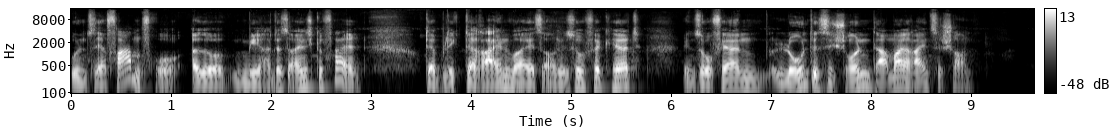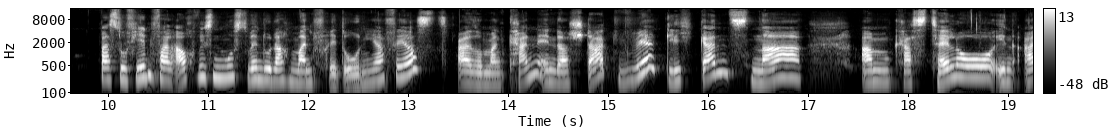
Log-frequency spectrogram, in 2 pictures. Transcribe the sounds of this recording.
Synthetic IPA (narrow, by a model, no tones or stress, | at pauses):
ʊntz̥eːɐfaɐbm̩fʁ̥o̰ːʔalzomiːɐhat̚d̥ɛsʔa̰ɪɡŋ̩tlɪçɡ̥əfalənd̥eːɐblɪk̚d̥aːʁa̰ɪnvaːɐjɛt͡sta̰ʊxnɪçtz̥oːfɛɐkʰeːɐtʔɪnzoːfɛɐnloːntɛsz̥ɪçʃoːndaːmaːlʁaɪnt͡suʃa̰ʊən | vasd̥uːaʊfjeːdn̩fala̰ʊxv̥ɪsn̩mʊstv̥ɛnduːnaːχmanfʁ̥idoːnjafɛːɐstʔalzomankʰanɪndeːɐʃtatv̥ɪɐklɪçɡ̥ant͡snaː | ʔamkʰastʰɛloɪ̰na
